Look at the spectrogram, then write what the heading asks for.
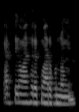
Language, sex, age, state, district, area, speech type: Odia, female, 60+, Odisha, Kendrapara, urban, spontaneous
